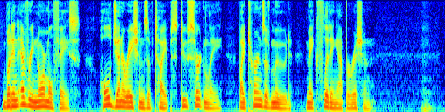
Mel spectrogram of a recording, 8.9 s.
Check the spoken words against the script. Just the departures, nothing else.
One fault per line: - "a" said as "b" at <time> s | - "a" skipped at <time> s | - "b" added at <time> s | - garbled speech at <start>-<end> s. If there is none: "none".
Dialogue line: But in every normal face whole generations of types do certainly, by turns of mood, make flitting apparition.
none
